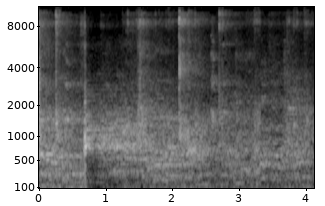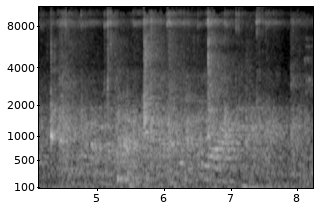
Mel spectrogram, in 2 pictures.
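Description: Table tennis balls struck in a multi-ball drill: sharp, regular clicks of the celluloid ball on the paddle, including one faced with short-pimpled rubber, and on the table. The clicks come about once every second to second and a half.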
